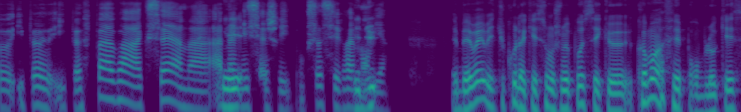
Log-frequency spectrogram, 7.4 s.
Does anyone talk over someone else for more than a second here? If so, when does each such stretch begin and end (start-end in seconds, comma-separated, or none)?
none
